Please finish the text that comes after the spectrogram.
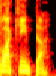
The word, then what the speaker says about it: La Quinta: It's La Quinta. That's how you say it.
